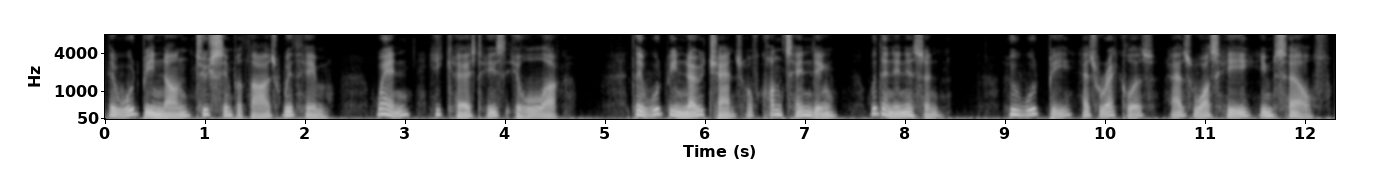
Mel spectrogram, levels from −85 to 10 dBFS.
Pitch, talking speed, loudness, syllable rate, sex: 125 Hz, 160 wpm, -18 LUFS, 4.7 syllables/s, male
